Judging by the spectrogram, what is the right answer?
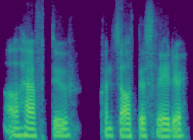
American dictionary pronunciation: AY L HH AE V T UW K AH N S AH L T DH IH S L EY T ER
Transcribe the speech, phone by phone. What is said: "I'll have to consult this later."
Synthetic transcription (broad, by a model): AY L HH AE F T UW K AH N S AH L T DH IH S L EY T ER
